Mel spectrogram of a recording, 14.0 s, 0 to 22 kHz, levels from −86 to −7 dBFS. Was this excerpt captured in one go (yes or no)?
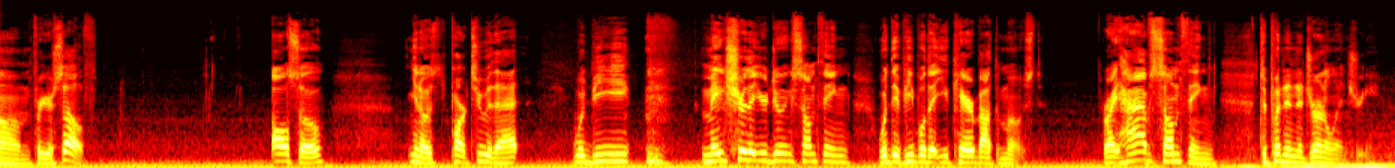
no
